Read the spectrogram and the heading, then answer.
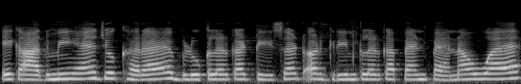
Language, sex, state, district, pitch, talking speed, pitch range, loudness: Hindi, female, Bihar, West Champaran, 235 Hz, 220 wpm, 230-255 Hz, -17 LUFS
